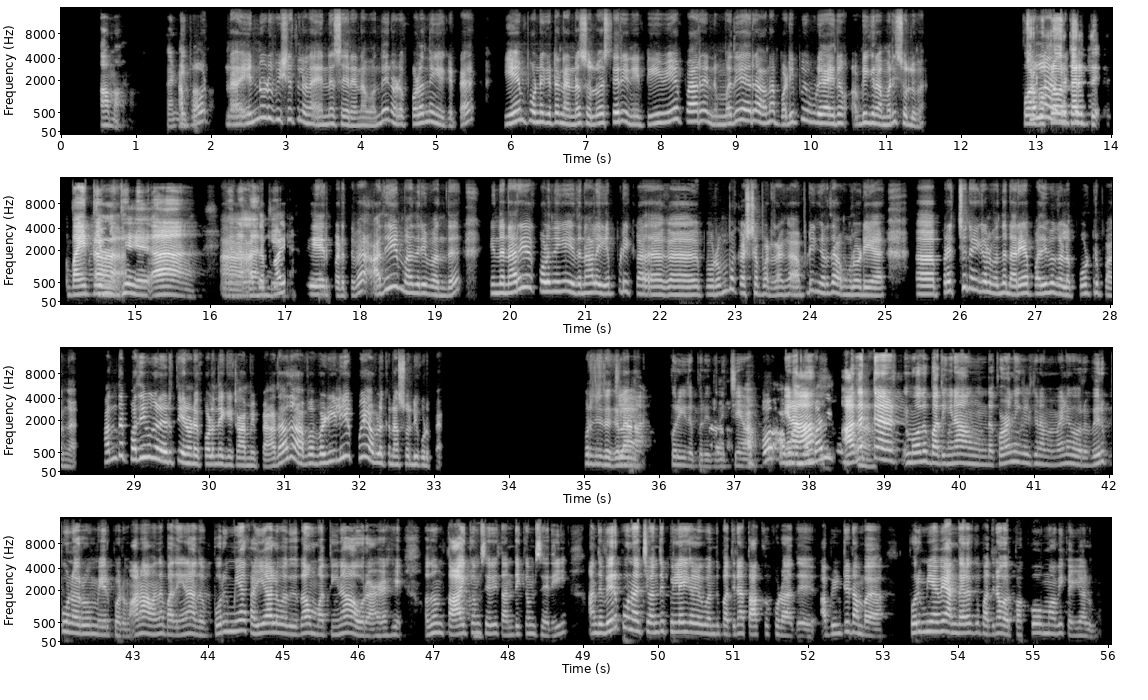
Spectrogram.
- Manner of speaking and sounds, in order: other background noise; other noise
- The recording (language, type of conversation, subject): Tamil, podcast, குழந்தைகளின் திரை நேரம் குறித்து உங்கள் அணுகுமுறை என்ன?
